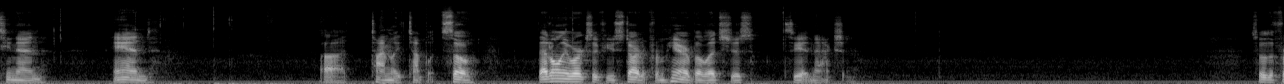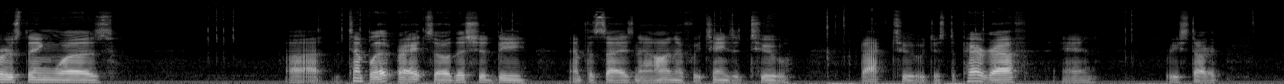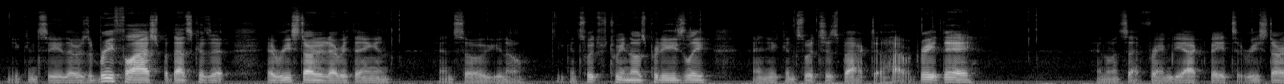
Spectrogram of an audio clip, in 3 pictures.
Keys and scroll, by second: 5.7 ctrl+r, 21.6 super+s, 33.9 super+z, 36.0 super+s.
